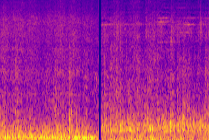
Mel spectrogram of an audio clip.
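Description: A passenger train on the Ella line in Sri Lanka, on a route through tea plantations, rolls steadily with a loud, continuous rumble and rattle of the carriages and a brief dropout midway.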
